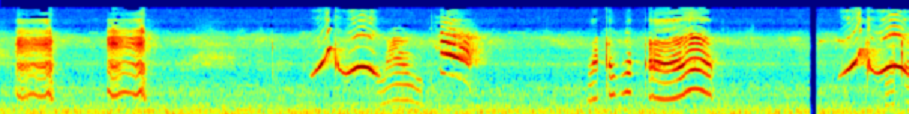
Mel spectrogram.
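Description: A pet parrot calling in a string of short, squawky calls and mimicked word-like sounds, each with a wavy, swooping pitch, about six in all with short gaps between.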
